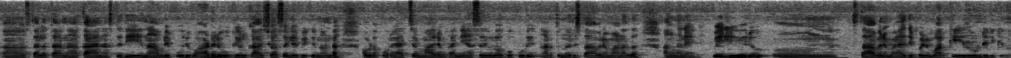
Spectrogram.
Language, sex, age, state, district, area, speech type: Malayalam, female, 30-45, Kerala, Kottayam, rural, spontaneous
